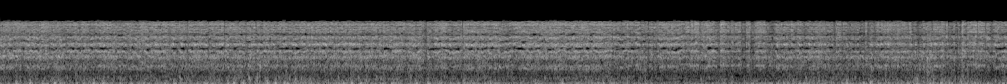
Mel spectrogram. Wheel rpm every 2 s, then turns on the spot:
210, 230, 220, 230, 230.
none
